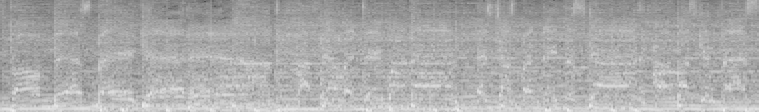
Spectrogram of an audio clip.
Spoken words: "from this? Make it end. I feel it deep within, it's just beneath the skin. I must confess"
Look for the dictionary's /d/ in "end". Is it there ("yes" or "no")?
no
